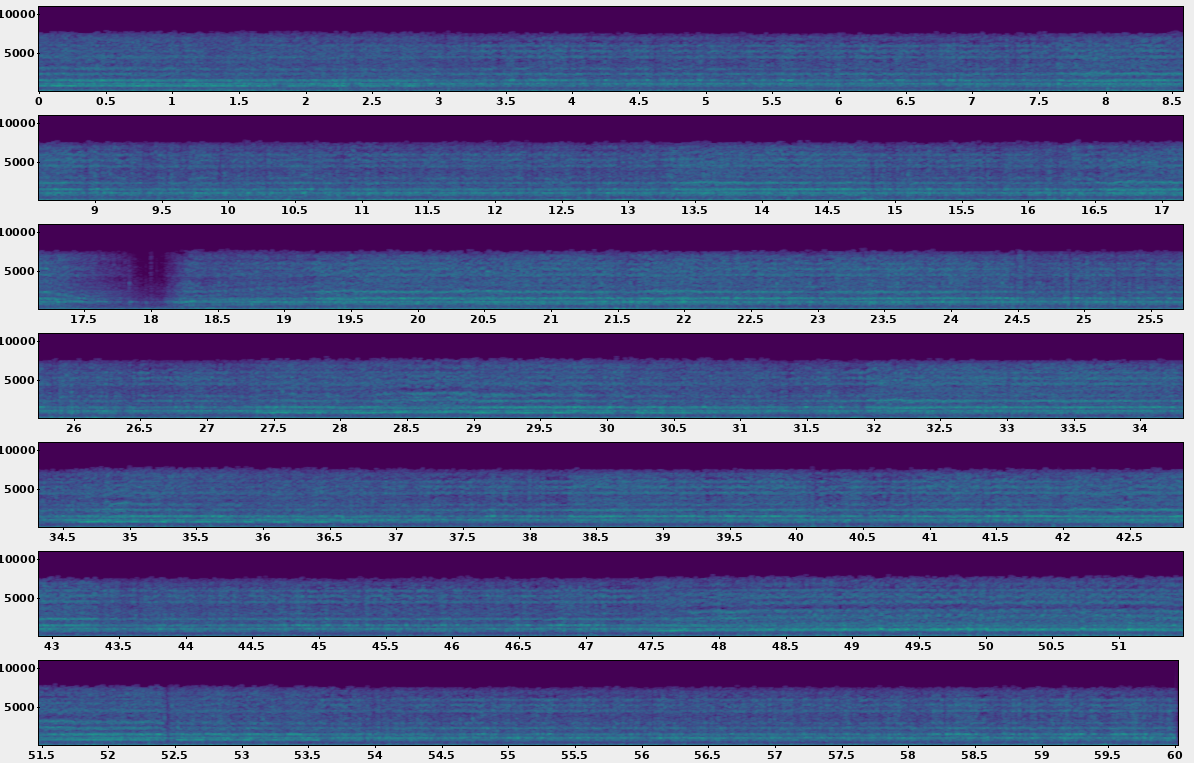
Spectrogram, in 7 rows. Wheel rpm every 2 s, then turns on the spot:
200, 200, 200, 200, 200, 200, 200, 200, 140, 160, 200, 200, 200, 200, 200, 200, 200, 200, 200, 200, 200, 200, 200, 200, 200, 200, 200, 200, 200, 200.
none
